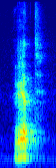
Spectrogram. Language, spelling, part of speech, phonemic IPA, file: Dutch, redt, verb, /rɛt/, Nl-redt.ogg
